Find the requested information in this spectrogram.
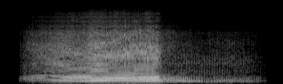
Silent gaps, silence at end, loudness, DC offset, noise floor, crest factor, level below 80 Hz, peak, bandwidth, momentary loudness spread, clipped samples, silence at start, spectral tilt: none; 0.3 s; -22 LUFS; under 0.1%; -43 dBFS; 20 dB; -56 dBFS; -6 dBFS; 15 kHz; 22 LU; under 0.1%; 0.25 s; -5 dB/octave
